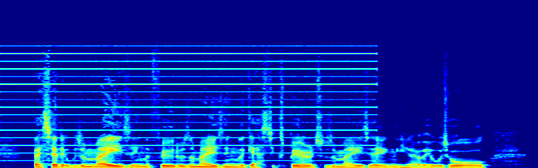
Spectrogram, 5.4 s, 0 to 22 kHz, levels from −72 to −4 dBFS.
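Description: A speech recording carries USB whine from the start to 3.77 s: a fixed-pitch tone built on 1 kHz, with its energy peaking at the 11th multiple, 11 kHz, roughly 15 dB below the speech. It comes from the bus drawing current in 1 ms frames, which leaks into the audio through power or ground. Mains hum would sit at 50 or 60 Hz and its low multiples, not on this 1 kHz ladder.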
